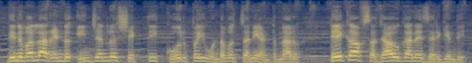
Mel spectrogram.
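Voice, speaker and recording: A male news narrator reads a scripted report in a high voice. His delivery is quick, and light music plays behind him. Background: background music.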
